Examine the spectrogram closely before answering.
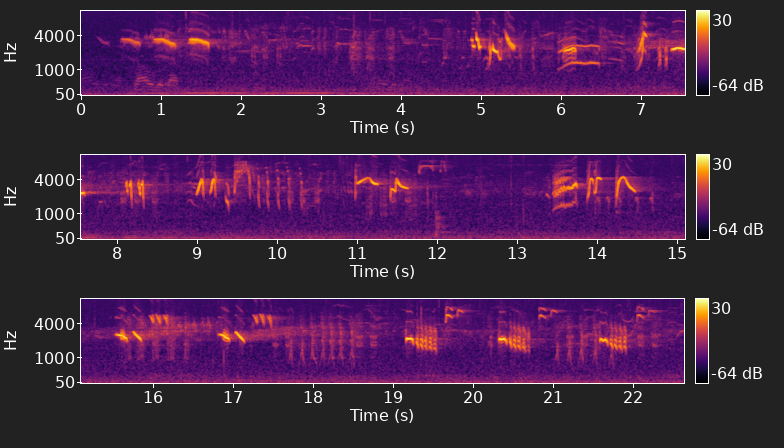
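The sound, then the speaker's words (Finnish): Song thrush singing: bright, varied whistled and chirping phrases delivered in repeated bursts with short pauses between them, many phrases in a row, fairly loud and alone. “Laulu rastas.”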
